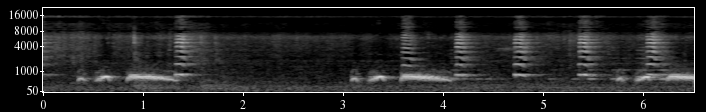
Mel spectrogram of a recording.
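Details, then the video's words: Spotted dove lure call from Bandung, a stuttering (gagap) style used to trap wild doves: short low coos running into a longer hoarse coo, three phrases a few seconds apart, with faint clicks and a soft background hiss. "Suara pikat mp3 burung tekukur , Tekukur Pikat Kota Bandung Gagap 100% Gacor"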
